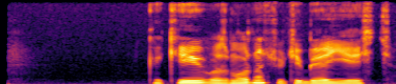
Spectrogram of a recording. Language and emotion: Russian, neutral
